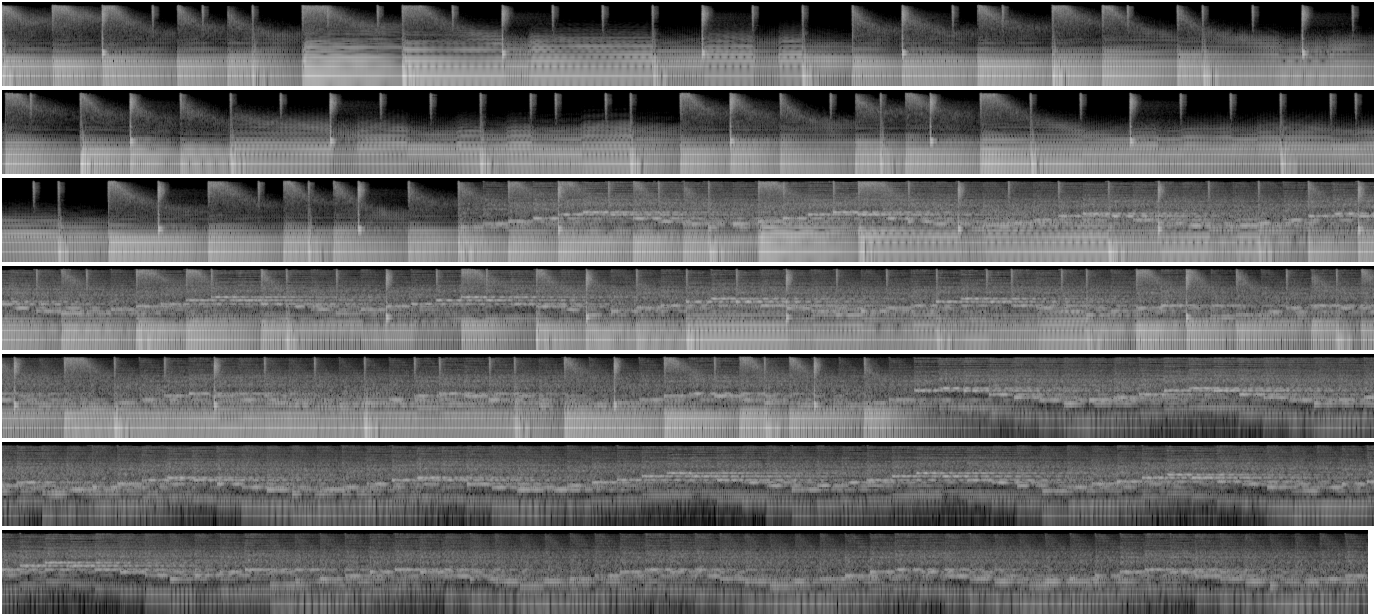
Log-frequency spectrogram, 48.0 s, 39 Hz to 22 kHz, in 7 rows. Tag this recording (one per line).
120bpm
Bb
loop
minor
music
reasonCompact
